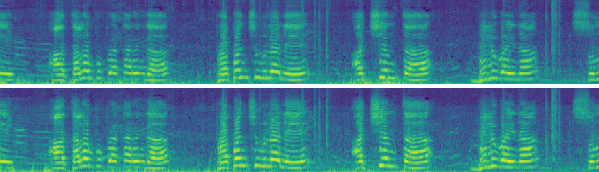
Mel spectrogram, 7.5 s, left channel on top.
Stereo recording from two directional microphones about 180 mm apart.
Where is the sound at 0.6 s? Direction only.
15° left (ahead or behind).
